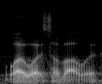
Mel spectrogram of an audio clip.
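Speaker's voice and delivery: deep mumbled answer; low cool reply. Retold or imitated. His own low reply.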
